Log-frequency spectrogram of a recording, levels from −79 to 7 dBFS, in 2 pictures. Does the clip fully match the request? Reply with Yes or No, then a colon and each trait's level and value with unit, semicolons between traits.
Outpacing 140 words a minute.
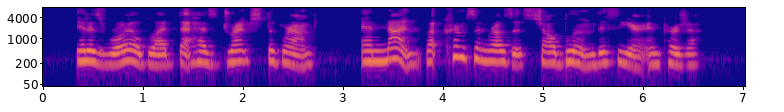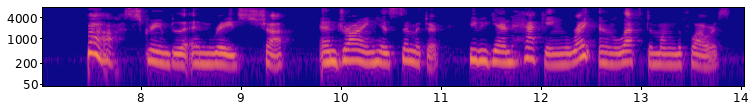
Yes: average, 160 wpm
